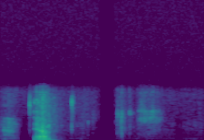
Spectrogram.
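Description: A single short spoken 'yeah' over a conference-call line, then near silence with a few faint clicks.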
